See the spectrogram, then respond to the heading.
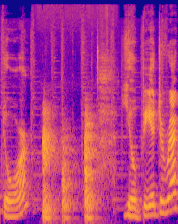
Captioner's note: door knocking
